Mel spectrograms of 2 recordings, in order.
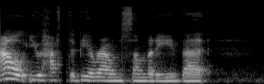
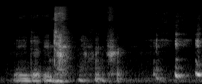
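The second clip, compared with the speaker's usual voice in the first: half-laughing; 6 dB quieter than usual. Real, not acted. Laughing confession about ex.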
